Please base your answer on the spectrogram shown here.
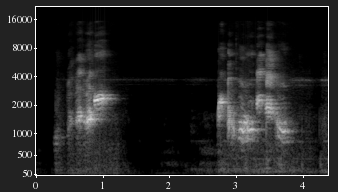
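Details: Pet Alexandrine parakeet talking in India: two short raspy speech-like bursts of about a second each, separated by silence, the second more varied with several rising and falling syllables.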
